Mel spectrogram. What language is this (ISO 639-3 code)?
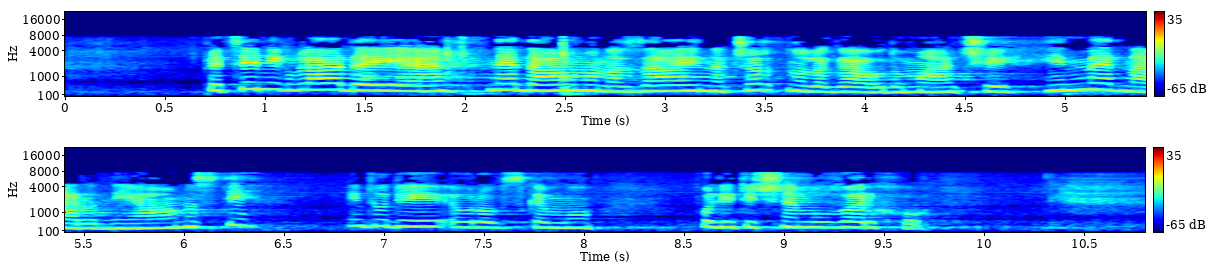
slv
